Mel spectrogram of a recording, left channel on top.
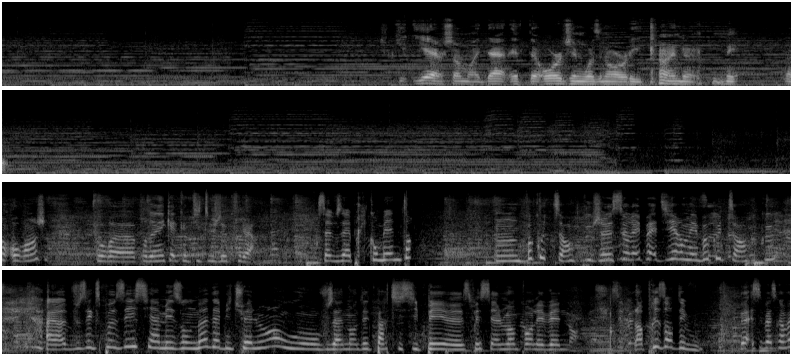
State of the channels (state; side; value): different; both; correlation 0.00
